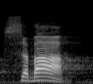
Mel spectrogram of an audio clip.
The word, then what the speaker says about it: Sabaoth: The T is silent, as I understand it. It's Jehovah Sabaoth.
